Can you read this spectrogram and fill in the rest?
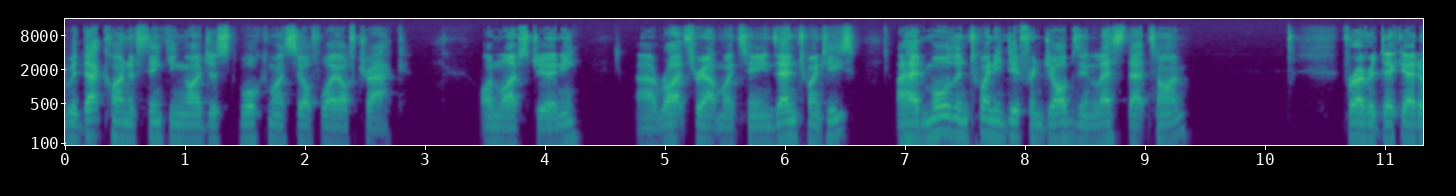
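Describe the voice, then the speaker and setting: A middle-aged Australian man presenting on a video call, chatty and jokey with a self-deprecating streak. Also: lowish voice. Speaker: guest presenter. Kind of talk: webinar presentation.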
